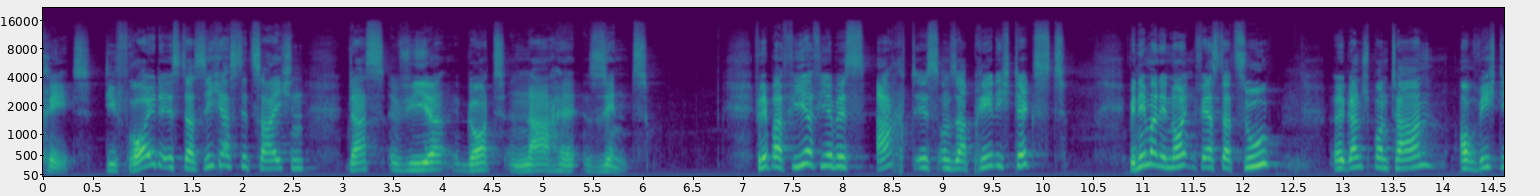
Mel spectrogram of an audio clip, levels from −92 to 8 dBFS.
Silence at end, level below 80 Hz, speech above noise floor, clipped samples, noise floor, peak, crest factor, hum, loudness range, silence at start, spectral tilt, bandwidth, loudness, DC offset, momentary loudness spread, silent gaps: 0 s; -68 dBFS; 40 dB; under 0.1%; -66 dBFS; -6 dBFS; 20 dB; none; 3 LU; 0 s; -3.5 dB/octave; 16 kHz; -26 LUFS; under 0.1%; 11 LU; none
